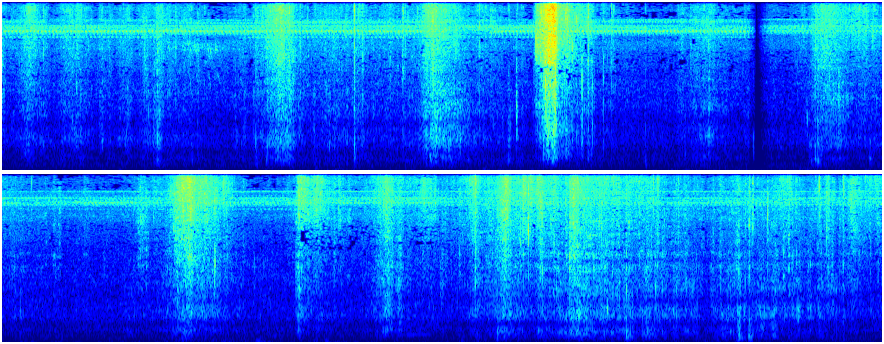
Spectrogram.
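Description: Insects singing in a steady high drone, with intermittent short rustles and crunches like footsteps through dry forest litter; one louder crunch about seven seconds in.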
